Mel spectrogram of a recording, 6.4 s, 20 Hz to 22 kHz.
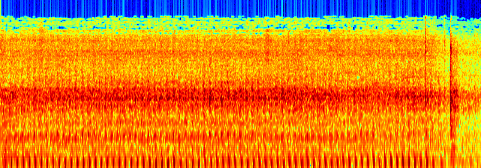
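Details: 2019 Honda Rebel 300 fuel-injected motorcycle, original and said to run strong: steady, even idle beat for six seconds with no knocks, ticks or misses; healthy engine.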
